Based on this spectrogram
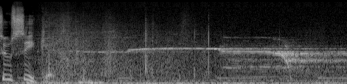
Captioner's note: elk bugling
